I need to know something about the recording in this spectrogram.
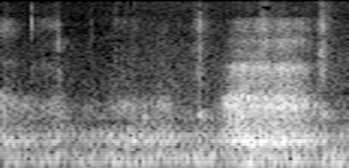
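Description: Near silence: room tone, with a faint breath near the end.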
